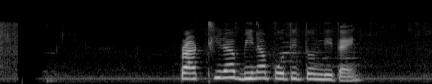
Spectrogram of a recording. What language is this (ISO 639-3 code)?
ben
